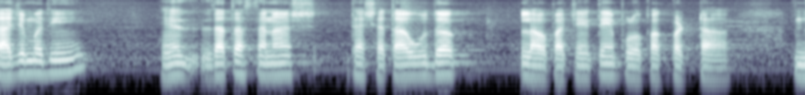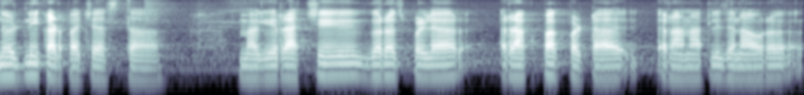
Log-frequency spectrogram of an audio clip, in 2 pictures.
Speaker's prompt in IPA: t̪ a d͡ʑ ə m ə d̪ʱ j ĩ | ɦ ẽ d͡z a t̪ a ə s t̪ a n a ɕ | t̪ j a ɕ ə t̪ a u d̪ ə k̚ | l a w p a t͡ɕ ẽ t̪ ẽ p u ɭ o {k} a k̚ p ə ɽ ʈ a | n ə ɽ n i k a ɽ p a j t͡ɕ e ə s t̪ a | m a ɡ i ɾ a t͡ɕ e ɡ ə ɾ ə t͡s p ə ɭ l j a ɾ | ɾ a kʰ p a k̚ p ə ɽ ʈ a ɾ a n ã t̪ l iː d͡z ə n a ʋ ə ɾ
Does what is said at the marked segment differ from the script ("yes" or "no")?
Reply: yes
